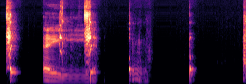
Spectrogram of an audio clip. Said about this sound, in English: You know what? I'm gonna pour me some in this cup from this ice. Did y'all hear that?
